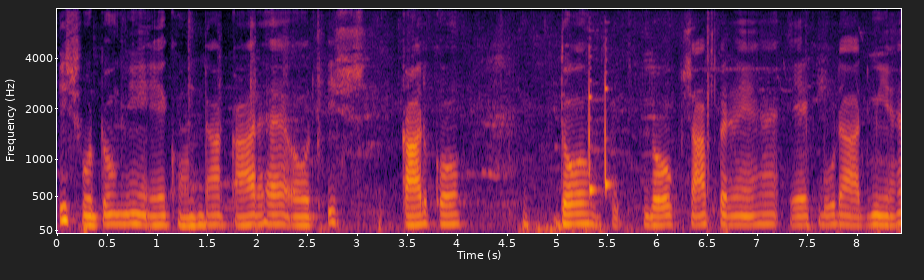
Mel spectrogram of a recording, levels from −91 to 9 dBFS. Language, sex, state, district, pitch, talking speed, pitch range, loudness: Rajasthani, male, Rajasthan, Churu, 125 Hz, 150 wpm, 115-130 Hz, -22 LUFS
